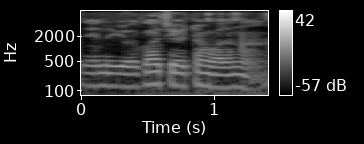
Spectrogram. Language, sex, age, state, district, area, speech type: Telugu, male, 18-30, Andhra Pradesh, Vizianagaram, urban, spontaneous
